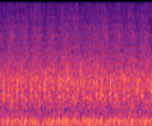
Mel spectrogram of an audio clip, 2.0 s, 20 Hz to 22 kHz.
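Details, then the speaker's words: Jeep 4.0 engine, noisy after oil tests from 0W20 to pure Lucas additive, warm around 200 degrees: fast light tapping over a busy idle keeping pace with engine speed; lifters still noisy despite oil changes, cause suspected not confirmed. "For some reason, lifters are still noisy."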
